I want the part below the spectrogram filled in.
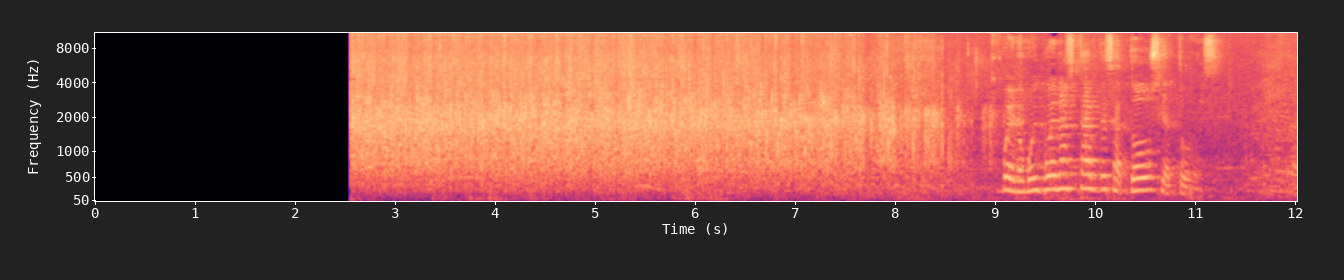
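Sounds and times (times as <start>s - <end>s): audience applauding: 2.6s - 9.0s.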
